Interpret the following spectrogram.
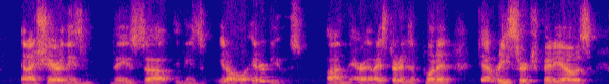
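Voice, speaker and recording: A somewhat breathy voice with an American accent speaks at a moderate pace with lively intonation. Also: man. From Upper Michigan. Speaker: online group administrator and host. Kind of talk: interview. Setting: home kitchen, live stream.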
